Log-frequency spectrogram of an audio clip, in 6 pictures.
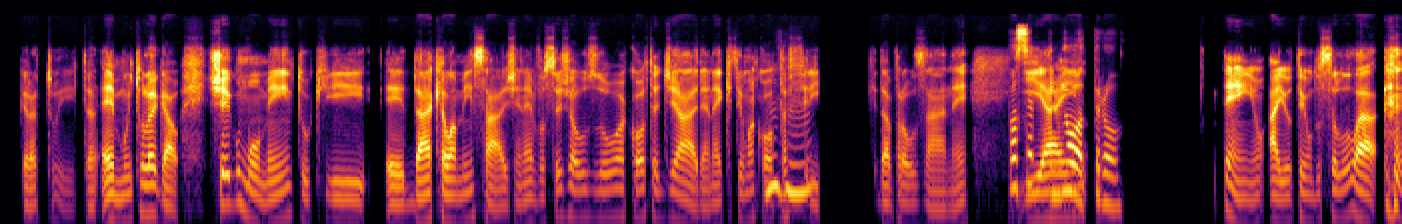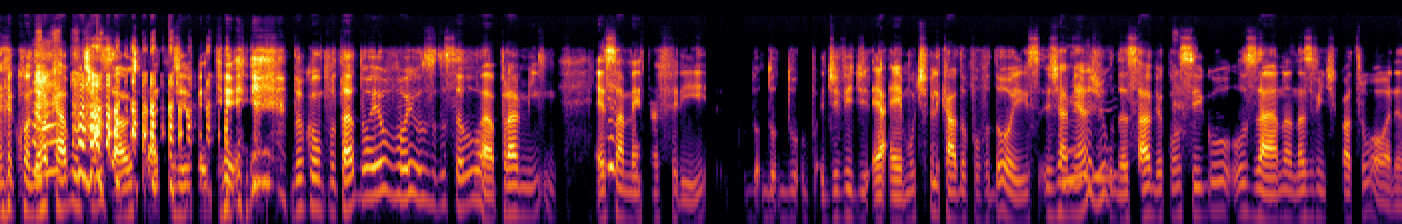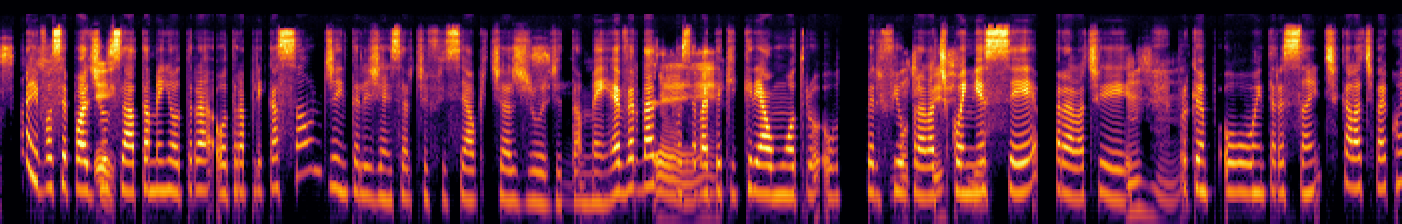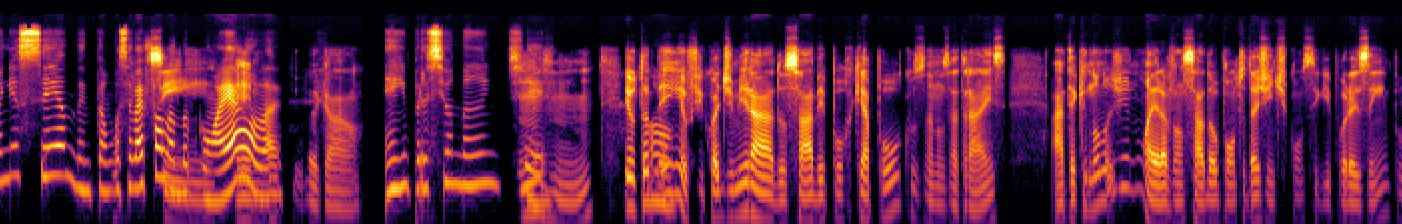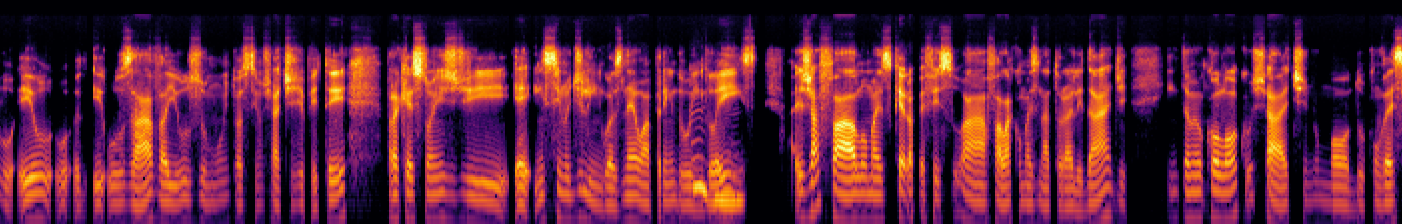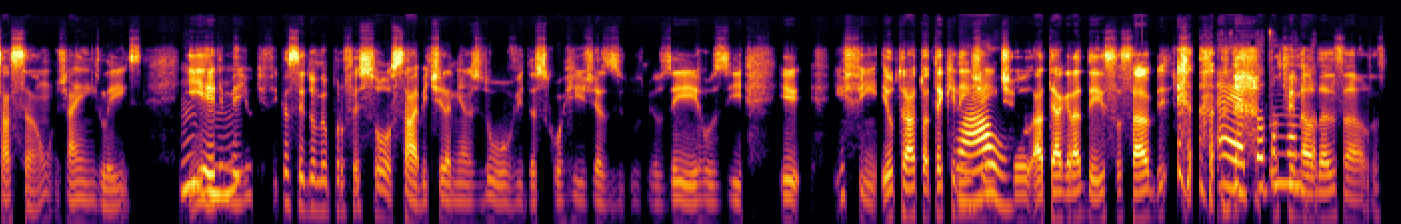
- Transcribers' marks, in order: in English: "free"; tapping; giggle; laugh; in English: "free"; chuckle
- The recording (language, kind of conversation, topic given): Portuguese, podcast, Como você criou uma solução criativa usando tecnologia?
